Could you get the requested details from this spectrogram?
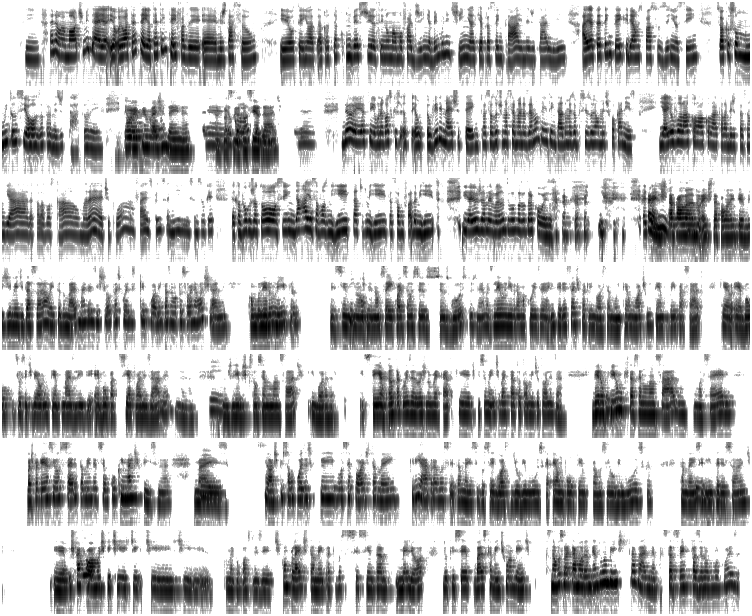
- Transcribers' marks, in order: tapping; laughing while speaking: "meditar"; other background noise; chuckle; laugh; laughing while speaking: "coisa"; chuckle
- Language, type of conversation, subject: Portuguese, advice, Como posso relaxar melhor em casa?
